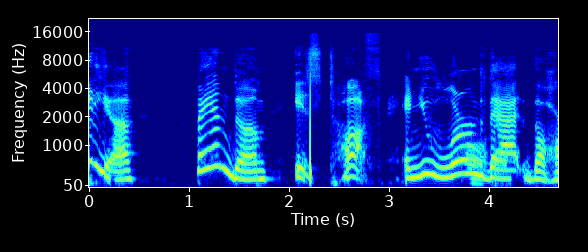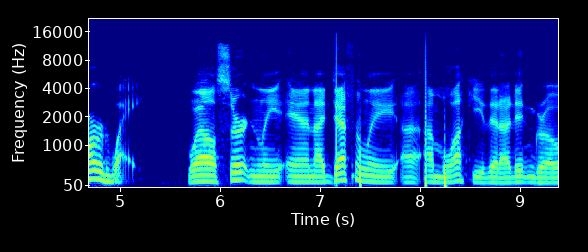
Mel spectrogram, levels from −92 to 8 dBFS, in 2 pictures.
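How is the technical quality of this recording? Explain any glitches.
The speech is marred by three loud pops. At 2.21 to 2.24 s, just before "tough and you learned", a single pop peaks around 25 dB above the speech. At 7.16 to 7.42 s, after "certainly and I", comes a double pop around 20 dB up, and at 8.06 to 8.27 s another double pop around 15 dB up. Each is likely a voltage spike from a plug, switch or static discharge. Each one sounds like a sharp thump over the continuing speech, shows as a tall spike on the waveform, and appears as a bright full-height vertical stripe on a spectrogram.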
